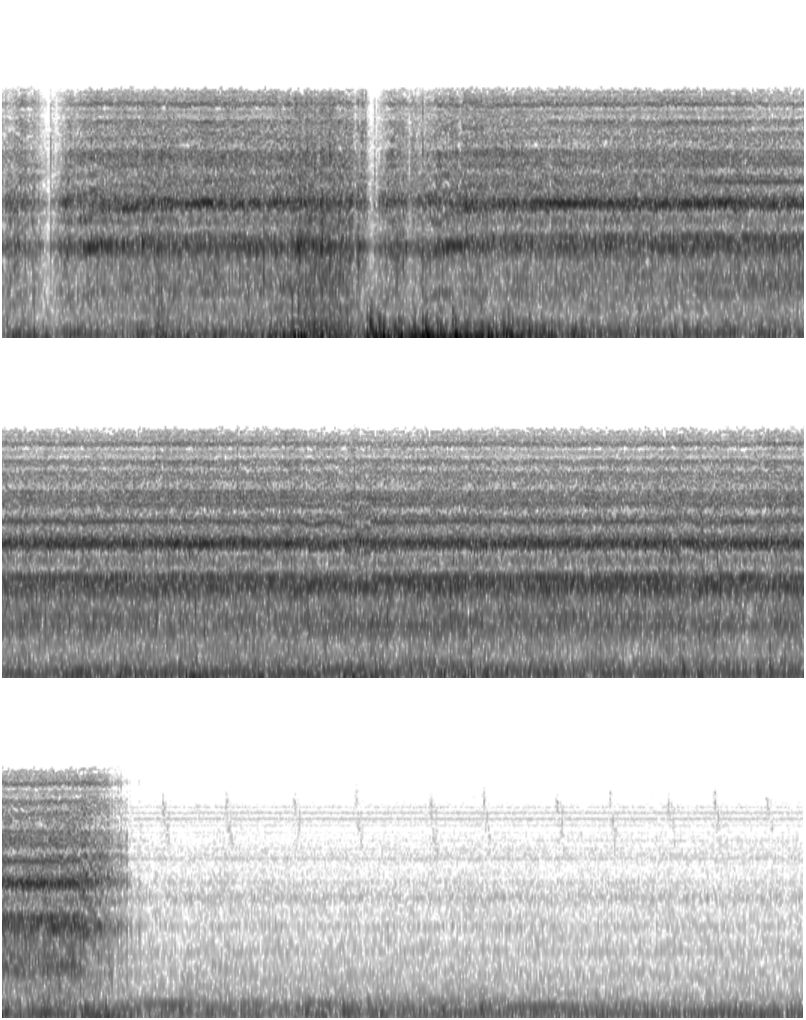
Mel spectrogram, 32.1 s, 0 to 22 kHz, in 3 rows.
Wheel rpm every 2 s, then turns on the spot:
100, 160, 110, 150, 160, 160, 160, 160, 160, 160, 160, 60, 0, 0, 0, 0.
none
